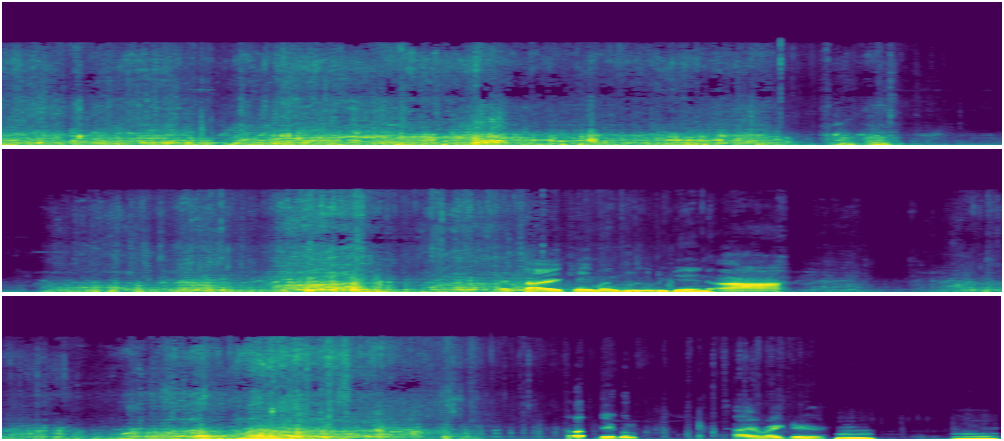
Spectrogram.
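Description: A small electric motor whines and revs up and down as a toy car races.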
